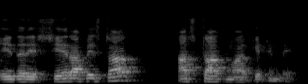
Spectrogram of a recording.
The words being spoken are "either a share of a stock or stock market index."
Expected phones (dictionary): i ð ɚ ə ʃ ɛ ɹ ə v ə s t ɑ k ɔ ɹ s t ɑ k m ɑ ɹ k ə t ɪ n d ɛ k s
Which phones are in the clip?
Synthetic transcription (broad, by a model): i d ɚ ə ʃ ɛ ɹ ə p ə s t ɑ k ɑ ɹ s t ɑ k m ɑ ɹ k ə t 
